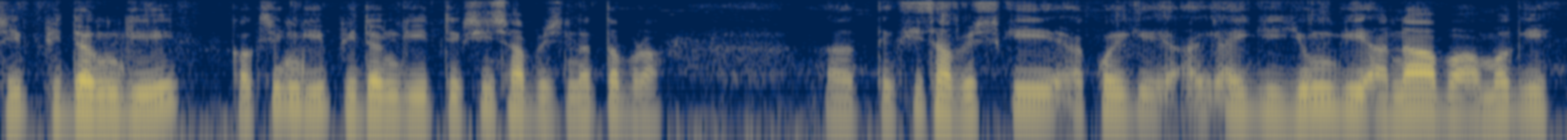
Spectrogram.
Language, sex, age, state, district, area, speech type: Manipuri, male, 45-60, Manipur, Kakching, rural, spontaneous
